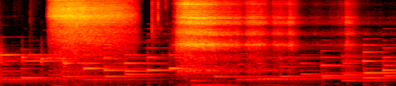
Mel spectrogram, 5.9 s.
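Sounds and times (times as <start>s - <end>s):
soft sustained music tones: 0.0s - 5.9s
slow deep breath through the nose during a guided breathing exercise: 0.8s - 2.0s, 2.6s - 5.4s.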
